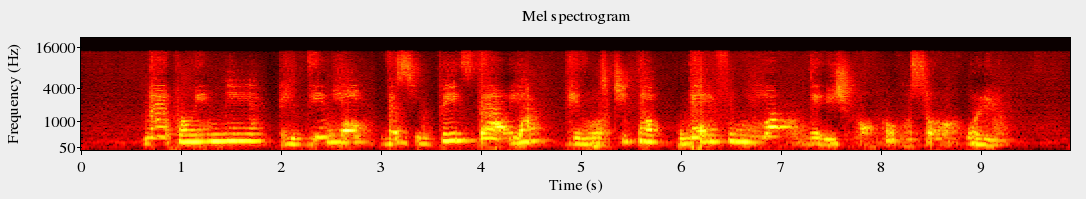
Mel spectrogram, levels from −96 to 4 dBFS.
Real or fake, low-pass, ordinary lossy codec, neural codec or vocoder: fake; 14.4 kHz; none; codec, 44.1 kHz, 0.9 kbps, DAC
